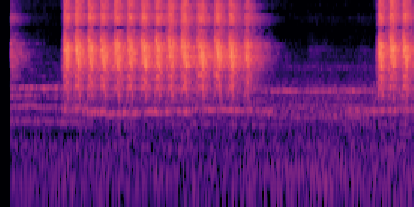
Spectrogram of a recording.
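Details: Greater green leafbird (cucak ijo) training recording used to make birds respond: a rapid burst of about a dozen harsh, buzzy chattering notes lasting under two seconds, a short pause, then another burst starting, over faint steady tones.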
